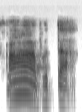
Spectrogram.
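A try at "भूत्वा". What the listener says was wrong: There is a V here.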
